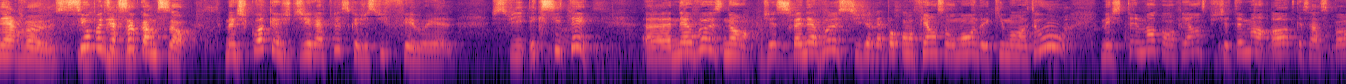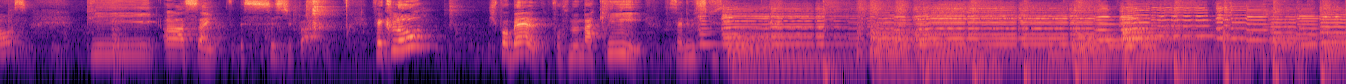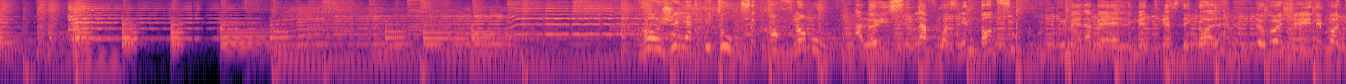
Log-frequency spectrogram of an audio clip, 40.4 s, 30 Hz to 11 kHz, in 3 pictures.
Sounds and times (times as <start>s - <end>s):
Speech: 0.0s - 13.8s, 14.4s - 20.8s, 33.3s - 40.3s
Music: 20.4s - 40.3s.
